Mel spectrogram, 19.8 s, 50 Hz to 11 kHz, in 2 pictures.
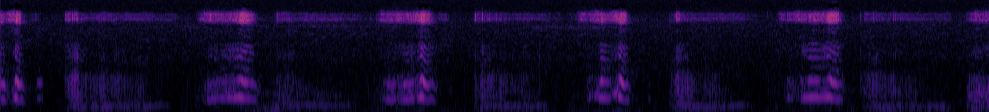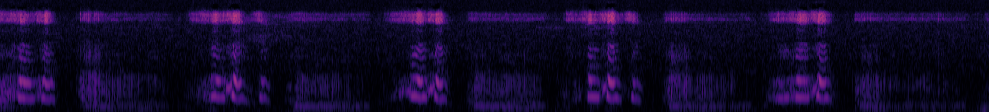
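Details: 19-day-old baby with laryngomalacia (floppy voice box): high-pitched, squeaky inspiratory stridor on each breath in.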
